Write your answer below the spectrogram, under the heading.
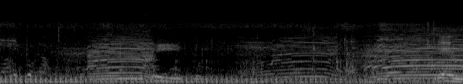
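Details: A herd of tame village cattle driven home together to the pen, lowing in three long arching moos, each swelling and then sliding down, with a faint low rumble in the background.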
